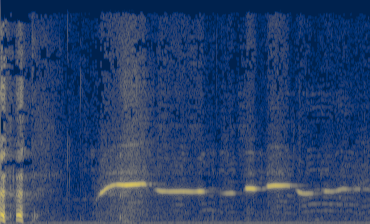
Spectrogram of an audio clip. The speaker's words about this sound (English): I shouldn't whistle around dogs.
